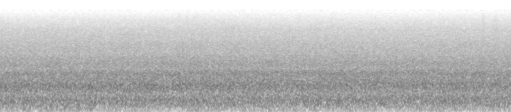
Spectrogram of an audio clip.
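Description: Steady rushing of water pouring over a river spillway, an even unbroken roar with no change in level.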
